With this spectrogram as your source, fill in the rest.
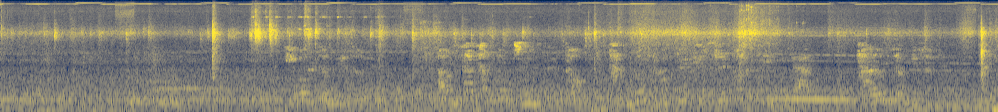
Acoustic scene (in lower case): bus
